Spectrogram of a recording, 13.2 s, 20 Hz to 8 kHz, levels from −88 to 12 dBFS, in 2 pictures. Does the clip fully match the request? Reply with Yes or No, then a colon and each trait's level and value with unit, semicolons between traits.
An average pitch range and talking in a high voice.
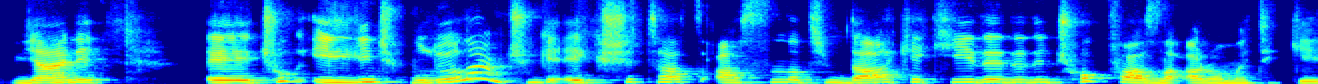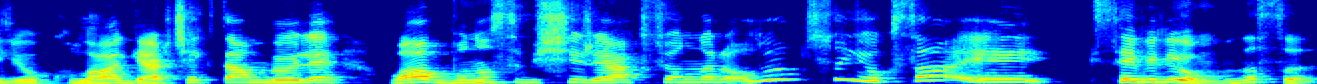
Yes: average, 3.5 semitones; high, 230 Hz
